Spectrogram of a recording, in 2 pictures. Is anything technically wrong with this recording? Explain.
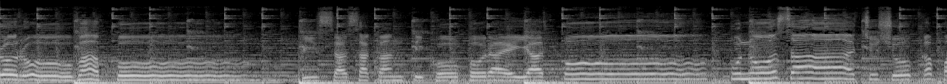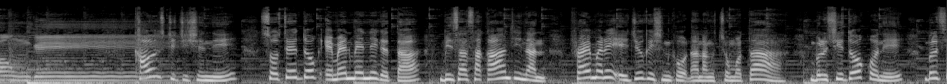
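No, nothing is technically wrong with this audio.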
